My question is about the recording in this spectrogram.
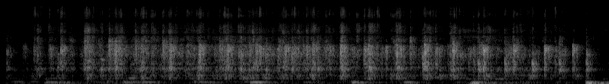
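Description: Audience applauding: a steady round of many people clapping that dies away near the end.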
